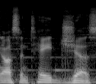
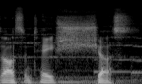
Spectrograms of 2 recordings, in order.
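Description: First: The last syllable is said with a 'j' sound, like 'jus'. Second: The last syllable is said with an 'sh' sound, like 'shus'. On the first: The speaker calls it wrong. "You were saying ostentatious" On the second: The speaker calls it right. "It's ostentatious"

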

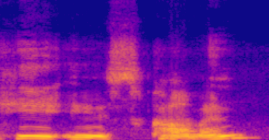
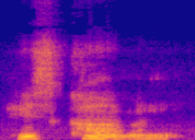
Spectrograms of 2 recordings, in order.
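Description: First: The verb is said as a separate full word. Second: The verb is contracted onto the pronoun. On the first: "Предложение he is coming" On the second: "в живой поточной речи звучит he's coming"

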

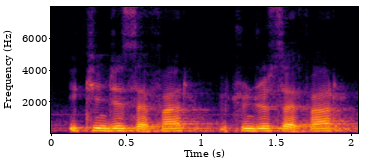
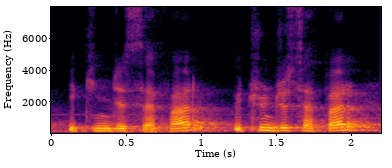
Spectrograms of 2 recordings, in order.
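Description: The two takes are said the same way.

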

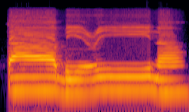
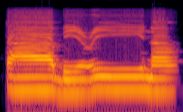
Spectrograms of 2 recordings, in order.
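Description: Both takes have the same delivery.

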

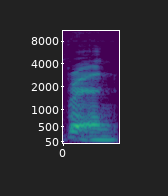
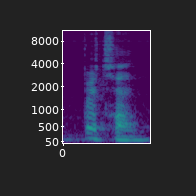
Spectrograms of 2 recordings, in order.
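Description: First: It is said in casual everyday British speech. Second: It is said in a formal, overly careful British pronunciation. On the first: This is how people in Britain actually speak. The speaker calls it right. "It's Britain" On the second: This is the pronunciation taught in class. The speaker calls it wrong. "instead of Britain"

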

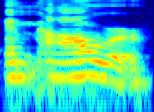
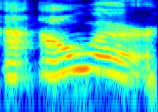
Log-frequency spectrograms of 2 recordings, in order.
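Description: First: An n sound links the article to 'hour'. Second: The article is a bare vowel before 'hour'. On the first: The speaker calls it right. "เราต้องใช้ and นะคะ ก็เป็น an hour" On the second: The speaker calls it wrong. "เพราะฉะนั้นเราใช้อะไม่ได้ค่ะ"

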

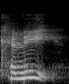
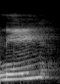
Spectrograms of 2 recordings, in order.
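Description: First: The k at the start is pronounced. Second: The k at the start is silent. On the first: The speaker calls it wrong. "you don't say knee" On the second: The speaker calls it right. "You say knee"

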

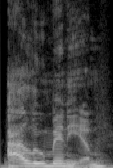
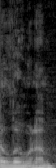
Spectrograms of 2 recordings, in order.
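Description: First: It is said British style, with five syllables. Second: It is said American style, with four syllables.

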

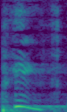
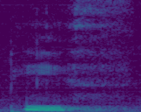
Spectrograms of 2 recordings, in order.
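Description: First: The word is said quickly and forcefully. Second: The word is said slowly and gently. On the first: The speaker calls it wrong. "don't go" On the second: The speaker calls it right. "even saying it slowly"

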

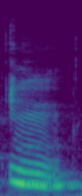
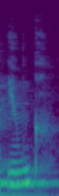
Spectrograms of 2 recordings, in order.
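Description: First: The ending is said with a nasal n. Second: The ending is said without a nasal n. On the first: The speaker calls it right. "це ing, ing. Там n носовий" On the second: The speaker calls it wrong. "Це не ing"

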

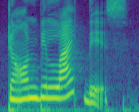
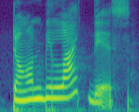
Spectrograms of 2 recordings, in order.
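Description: Both takes have the same delivery.

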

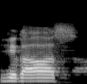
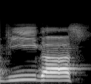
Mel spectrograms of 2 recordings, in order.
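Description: First: The first vowel is a short i sound. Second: The first vowel is a long i sound. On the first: The speaker calls it right. "ਸਿਹਾਰੀ ਬੋਲਣੀ ਹੈ ਵਿਗਾਸ" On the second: The speaker calls it wrong. "ਵੀਗਾਸ ਬਿਹਾਰੀ ਵੀ ਨਹੀਂ ਲਾਉਣੀ"

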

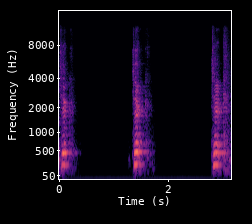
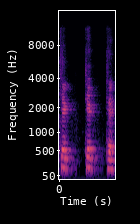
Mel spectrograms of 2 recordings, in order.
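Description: First: The ticks are said slowly with long gaps. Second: The ticks are said quickly with short gaps. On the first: The moving clock runs slow. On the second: The clock runs at normal speed.

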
